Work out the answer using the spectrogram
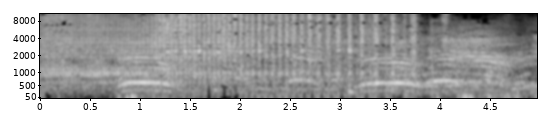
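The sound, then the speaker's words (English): A prize wheel spins, producing a rapid run of ticking clicks from its pointer that continues under people talking. “Okay. Spin the wheel.”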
